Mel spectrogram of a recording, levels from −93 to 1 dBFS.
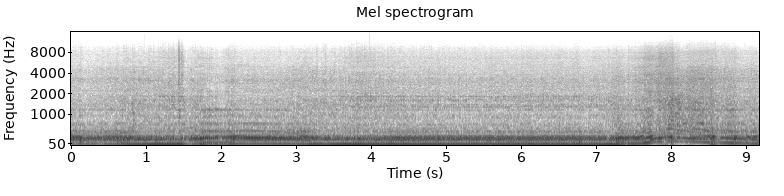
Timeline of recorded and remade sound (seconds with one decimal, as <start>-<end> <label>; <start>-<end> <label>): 0.0-2.0 recorded; 2.0-3.2 remade; 3.2-5.6 recorded; 5.6-8.1 remade; 8.1-9.2 recorded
